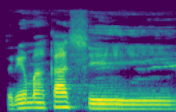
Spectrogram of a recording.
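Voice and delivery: soft, slow "Terima kasih", barely voiced; hushed, drawn-out "Terima kasih"; quiet thanks. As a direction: say "Terima kasih" softly and slowly, resigned. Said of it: "terus kamu bilang".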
